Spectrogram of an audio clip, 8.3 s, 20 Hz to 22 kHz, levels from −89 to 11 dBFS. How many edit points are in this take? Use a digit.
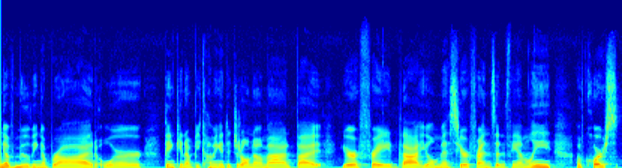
1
